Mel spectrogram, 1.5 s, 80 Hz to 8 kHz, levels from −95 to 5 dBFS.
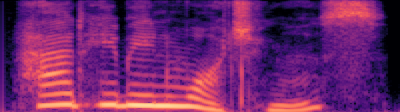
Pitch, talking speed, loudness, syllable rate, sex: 225 Hz, 200 wpm, -13 LUFS, 4.1 syllables/s, female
